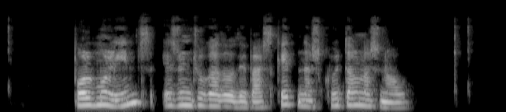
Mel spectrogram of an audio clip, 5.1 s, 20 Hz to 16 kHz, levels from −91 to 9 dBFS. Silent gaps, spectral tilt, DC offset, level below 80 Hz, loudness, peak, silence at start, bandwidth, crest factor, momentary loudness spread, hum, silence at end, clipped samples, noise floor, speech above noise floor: none; -6 dB/octave; under 0.1%; -76 dBFS; -24 LUFS; -2 dBFS; 0.75 s; 9.4 kHz; 22 dB; 11 LU; none; 1 s; under 0.1%; under -90 dBFS; over 67 dB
